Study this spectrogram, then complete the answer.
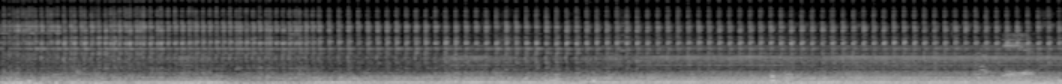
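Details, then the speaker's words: Morris Minor driving around town: a low engine drone under a fast, even, buzzy chatter that stops under acceleration. The owner first thought the exhaust was rattling against the pan. The cause is unconfirmed. "stops when you're accelerating so that horrific sound you just heard whilst driving around town everyone looking not a good look mate not a good look"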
